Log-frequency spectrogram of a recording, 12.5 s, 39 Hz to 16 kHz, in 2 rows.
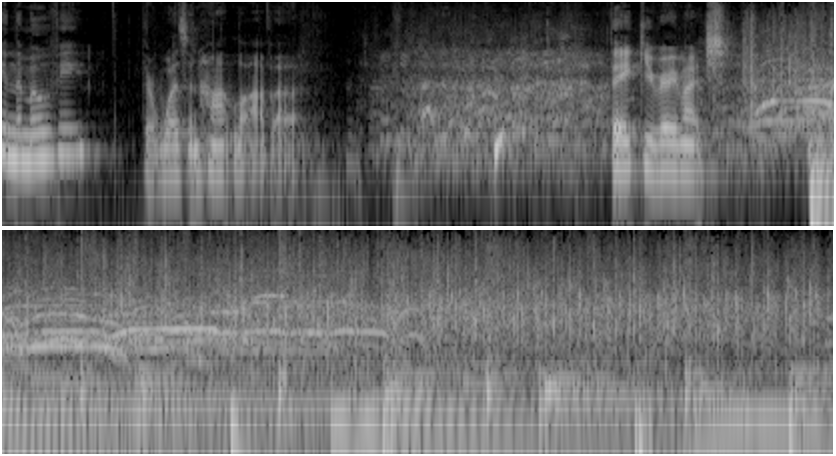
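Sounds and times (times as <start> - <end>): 
speech: 0.0 - 3.4, 4.6 - 6.2
laughter: 2.7 - 4.6
large audience applause: 5.5 - 12.4
whoops and cheers: 5.6 - 10.1.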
